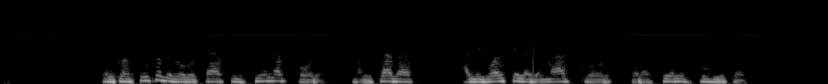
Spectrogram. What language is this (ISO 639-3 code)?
spa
